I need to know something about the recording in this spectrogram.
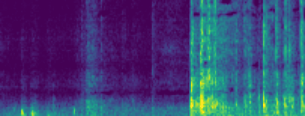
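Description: Clear plastic bag of wiring crinkling and crackling as it is handled, starting about a second in after a few faint ticks.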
